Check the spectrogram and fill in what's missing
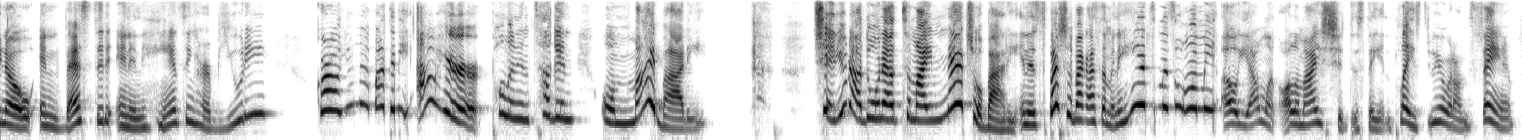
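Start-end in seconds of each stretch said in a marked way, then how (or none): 3.1-12.1 indignant rant. Real, not acted. Ranting about being grabbed.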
